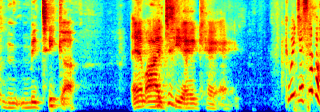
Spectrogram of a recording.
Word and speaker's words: Mitaka: His name is Lieutenant Mitika. Mitaka.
